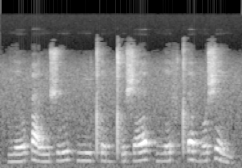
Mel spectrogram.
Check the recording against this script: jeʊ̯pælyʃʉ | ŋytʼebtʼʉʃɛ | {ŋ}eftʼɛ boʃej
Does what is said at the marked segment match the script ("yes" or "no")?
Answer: yes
